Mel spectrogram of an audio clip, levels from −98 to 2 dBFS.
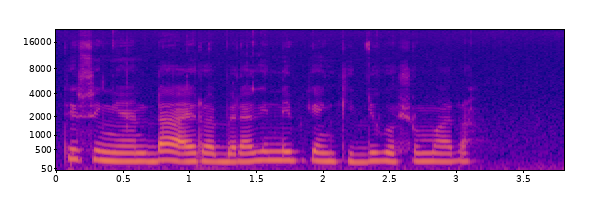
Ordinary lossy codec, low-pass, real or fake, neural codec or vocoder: none; none; real; none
